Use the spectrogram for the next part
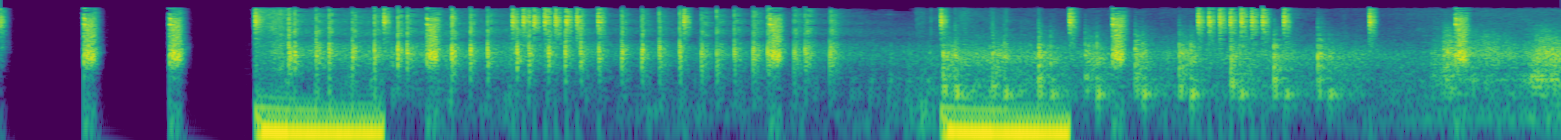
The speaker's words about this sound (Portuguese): Cara, isso é vagabundo, cara. É muito tiro. E essa rajada, porra, por isso não vai dar nada.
